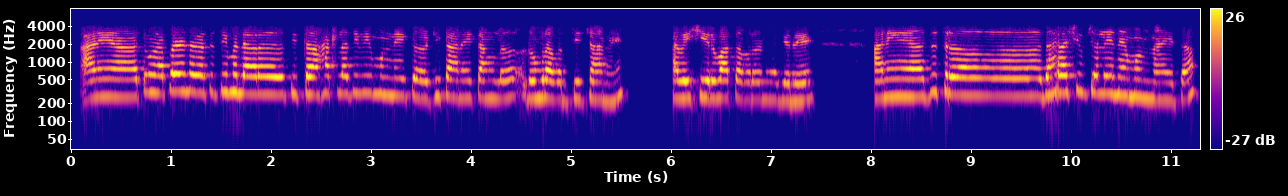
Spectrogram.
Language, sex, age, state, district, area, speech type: Marathi, female, 30-45, Maharashtra, Osmanabad, rural, conversation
